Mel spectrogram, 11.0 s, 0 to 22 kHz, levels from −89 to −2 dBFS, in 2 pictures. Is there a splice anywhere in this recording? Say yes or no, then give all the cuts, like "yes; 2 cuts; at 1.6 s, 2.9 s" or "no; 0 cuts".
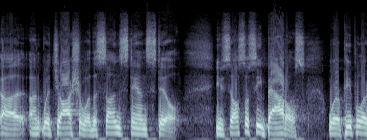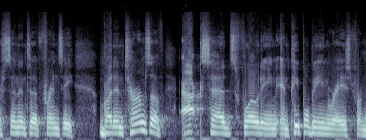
no; 0 cuts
